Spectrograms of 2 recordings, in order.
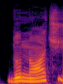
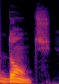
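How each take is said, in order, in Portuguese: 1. É pronunciado como duas palavras separadas e completas. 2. É pronunciado como uma sílaba contraída. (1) "Juntando do o not" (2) "junta, fica don't"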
